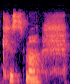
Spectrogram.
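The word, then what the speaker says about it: Qis-ma: q-i-s hyphen uh uh m.a but a phonetic pronunciation of kisma and it um it's an arabian moon goddess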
